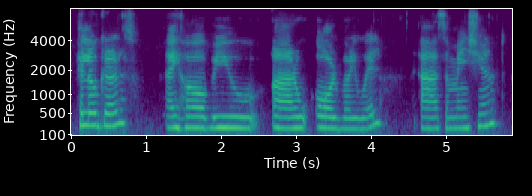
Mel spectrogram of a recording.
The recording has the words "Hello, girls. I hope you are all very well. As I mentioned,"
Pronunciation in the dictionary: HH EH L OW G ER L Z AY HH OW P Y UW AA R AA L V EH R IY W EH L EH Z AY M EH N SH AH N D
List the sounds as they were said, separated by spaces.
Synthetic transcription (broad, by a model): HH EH L OW G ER L S AY HH OW P Y UW AA R AA L V EH R IY W EH L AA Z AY M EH N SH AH N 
